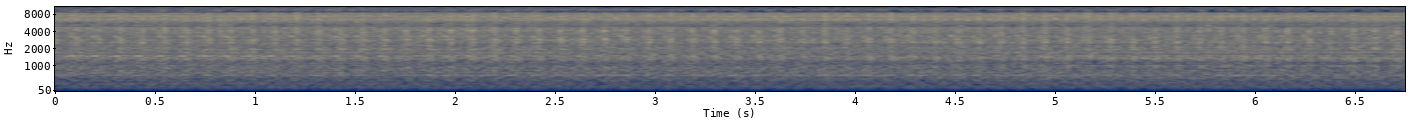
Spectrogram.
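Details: Skoda Fabia 2 1.4 engine after replacing the camshaft cover with camshafts: sharp regular tapping about three per second over steady idle, in time with the engine; engine knock at idle, source unidentified.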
